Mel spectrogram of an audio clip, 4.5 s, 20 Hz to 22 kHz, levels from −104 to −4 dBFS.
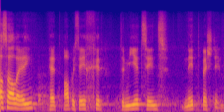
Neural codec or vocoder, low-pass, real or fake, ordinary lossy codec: autoencoder, 48 kHz, 32 numbers a frame, DAC-VAE, trained on Japanese speech; 14.4 kHz; fake; none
